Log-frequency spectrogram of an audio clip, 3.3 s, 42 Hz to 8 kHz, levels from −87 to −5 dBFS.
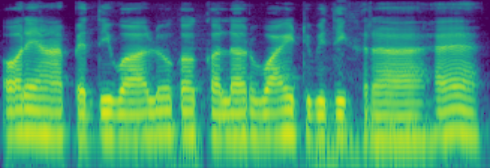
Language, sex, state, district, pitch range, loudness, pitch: Hindi, male, Jharkhand, Garhwa, 115-125 Hz, -16 LUFS, 120 Hz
